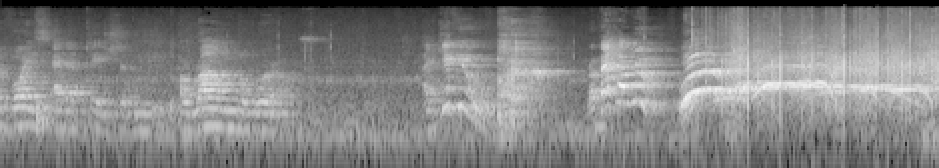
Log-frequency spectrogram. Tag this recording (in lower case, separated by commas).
speech, narration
